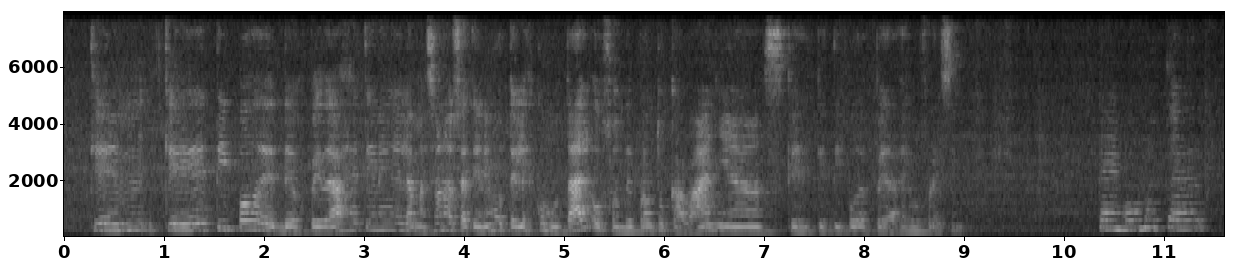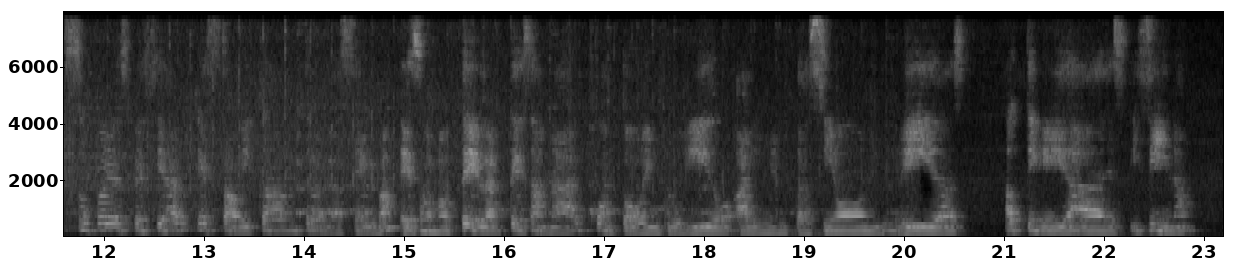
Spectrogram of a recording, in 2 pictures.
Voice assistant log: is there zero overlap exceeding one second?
Yes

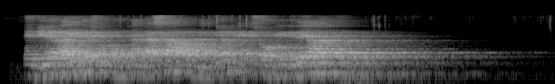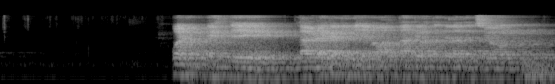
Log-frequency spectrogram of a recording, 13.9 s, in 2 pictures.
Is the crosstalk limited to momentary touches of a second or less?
Yes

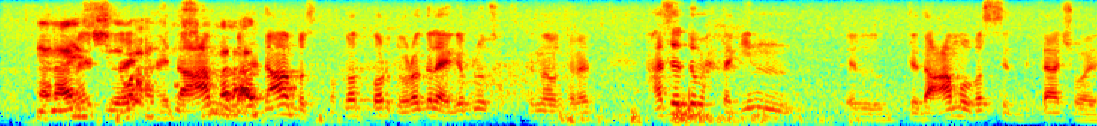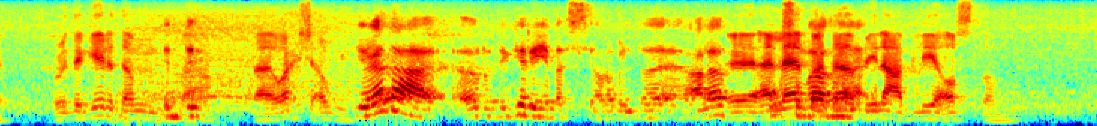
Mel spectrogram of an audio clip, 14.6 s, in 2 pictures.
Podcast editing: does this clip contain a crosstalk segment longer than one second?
Yes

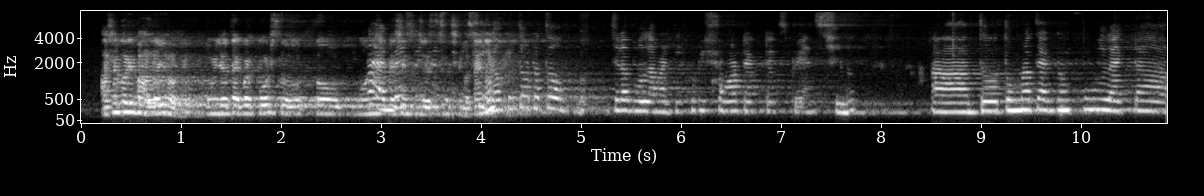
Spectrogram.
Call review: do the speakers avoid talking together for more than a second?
No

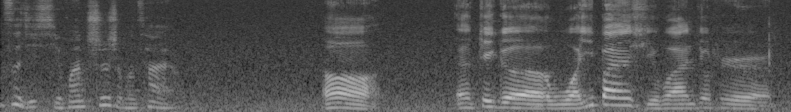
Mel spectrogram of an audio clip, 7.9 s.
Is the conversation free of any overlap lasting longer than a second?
Yes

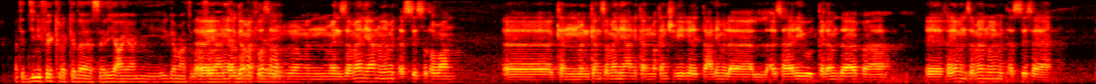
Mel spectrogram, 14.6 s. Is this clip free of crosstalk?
No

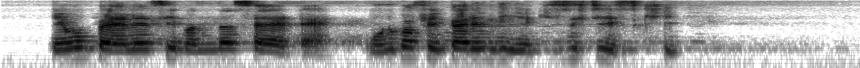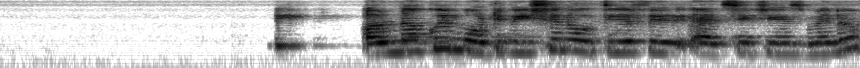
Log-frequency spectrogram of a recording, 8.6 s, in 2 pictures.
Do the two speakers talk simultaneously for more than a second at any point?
No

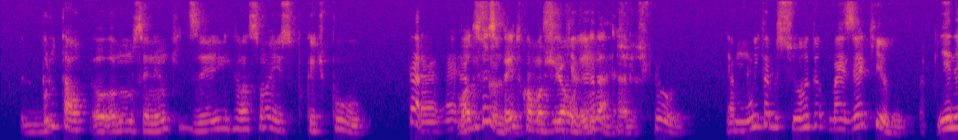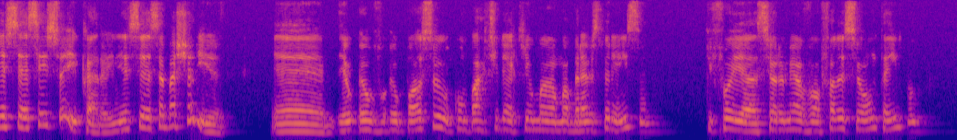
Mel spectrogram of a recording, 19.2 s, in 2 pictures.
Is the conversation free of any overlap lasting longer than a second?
No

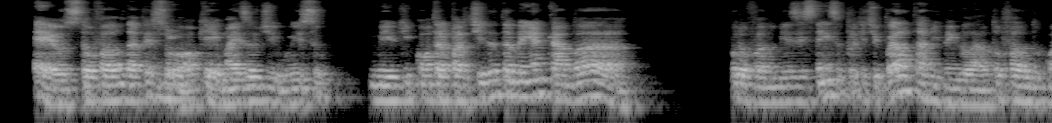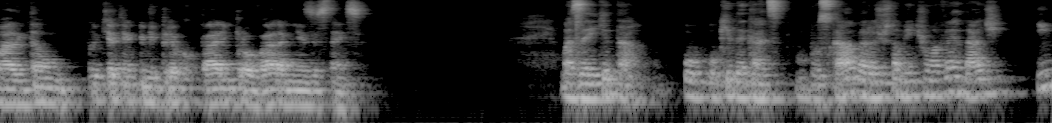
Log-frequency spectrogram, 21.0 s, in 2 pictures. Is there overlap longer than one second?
No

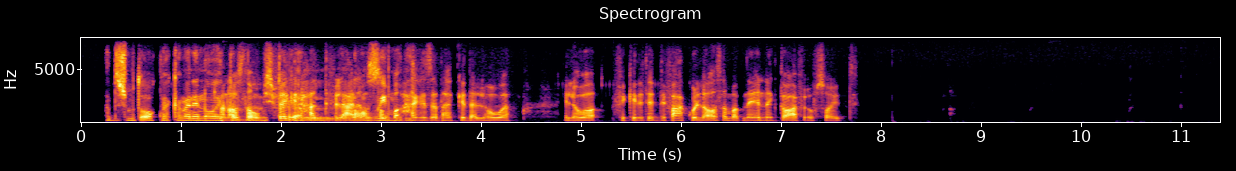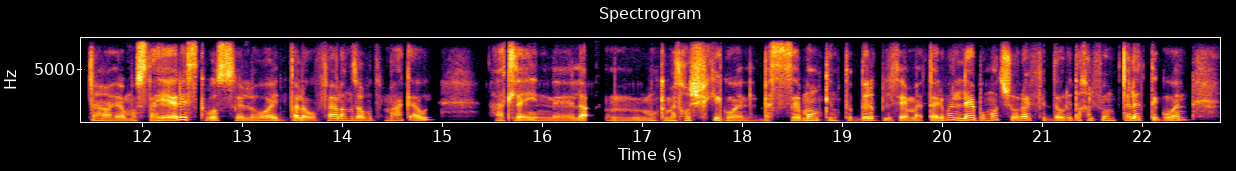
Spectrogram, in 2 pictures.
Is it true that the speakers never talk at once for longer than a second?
No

